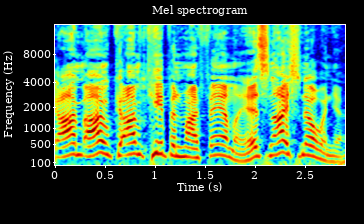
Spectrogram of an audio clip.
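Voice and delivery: normal talking voice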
